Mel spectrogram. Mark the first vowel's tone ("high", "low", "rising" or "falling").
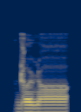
low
